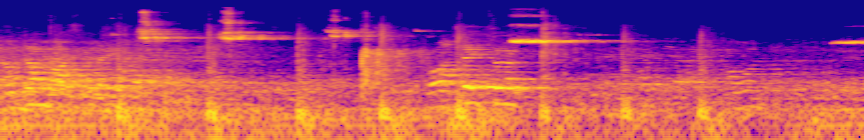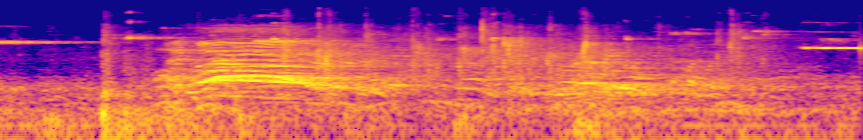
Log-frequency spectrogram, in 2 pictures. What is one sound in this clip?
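A volleyball smacks off hands with sharp thuds.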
